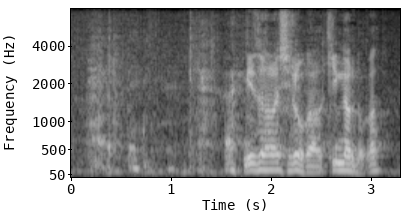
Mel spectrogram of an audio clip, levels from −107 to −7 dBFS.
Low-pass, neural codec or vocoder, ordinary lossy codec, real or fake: none; codec, 16 kHz, 8 kbps, FreqCodec, larger model; none; fake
